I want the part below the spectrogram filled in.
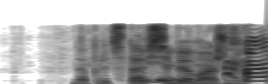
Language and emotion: Russian, neutral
